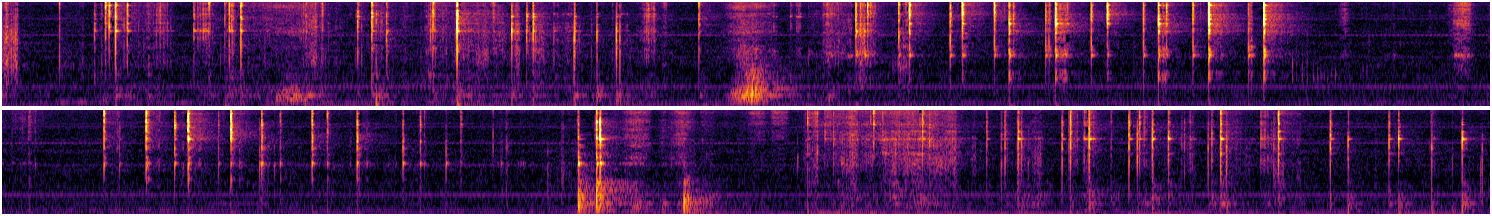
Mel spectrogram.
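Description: A small hollow orange plastic light-up jack-o'-lantern toy with an LED inside is held, then set on a table, and tapped and scratched all over with long nails. Quick, bright clicky taps and scratchy rasps come in dense bursts, with a few heavier knocks around the middle, over a low steady hum.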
